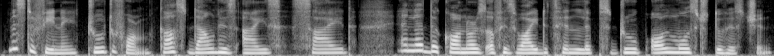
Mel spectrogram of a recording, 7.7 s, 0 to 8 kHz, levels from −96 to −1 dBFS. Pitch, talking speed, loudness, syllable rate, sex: 205 Hz, 185 wpm, -17 LUFS, 4.1 syllables/s, female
